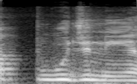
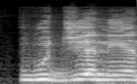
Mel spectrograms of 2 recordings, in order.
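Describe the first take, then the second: First: पूजनीय said slowly and carefully, "poo-ja-neeya", with no "jy"; correct form said. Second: पूज्यनीय said with an extra "jy" sound, "poojyaneeya", a little higher; पूज्यनीय raised, spoken as the wrong "poojya-neeya"; wrong form said. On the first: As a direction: spell out पूजनीय slowly, syllable by syllable. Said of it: "पूजनीय होता है". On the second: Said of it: "पूज्यनीय नहीं होता". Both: Shown as a demonstration.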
